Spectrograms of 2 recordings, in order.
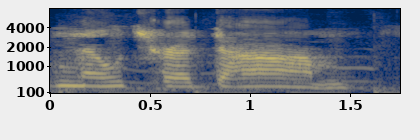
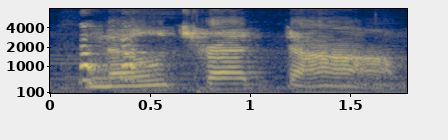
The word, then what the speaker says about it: Notre Dame: It's called Notre Dame, sonny. – Oh, my goodness. – You need to learn how to pronounce it correctly. Notre Dame. – Notre Dame.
